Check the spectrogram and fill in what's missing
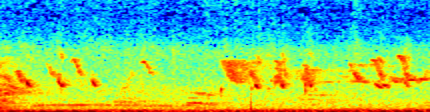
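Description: Chickens cluck in a backyard coop shared with pigeons and roosters, with short repeated clucks over a steady low murmur of birds nearby.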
